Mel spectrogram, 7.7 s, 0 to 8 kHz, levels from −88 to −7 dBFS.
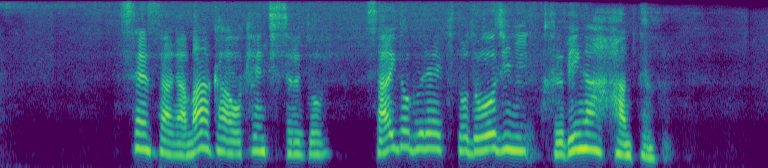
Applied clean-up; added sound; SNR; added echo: neural mask model Resemble Enhance denoiser.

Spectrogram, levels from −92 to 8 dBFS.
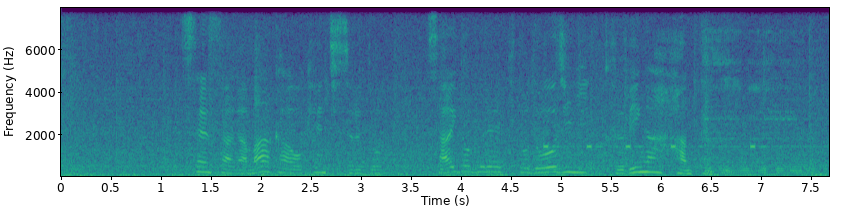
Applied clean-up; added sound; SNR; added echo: none; Stream / Liquid; 12 dB; none.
